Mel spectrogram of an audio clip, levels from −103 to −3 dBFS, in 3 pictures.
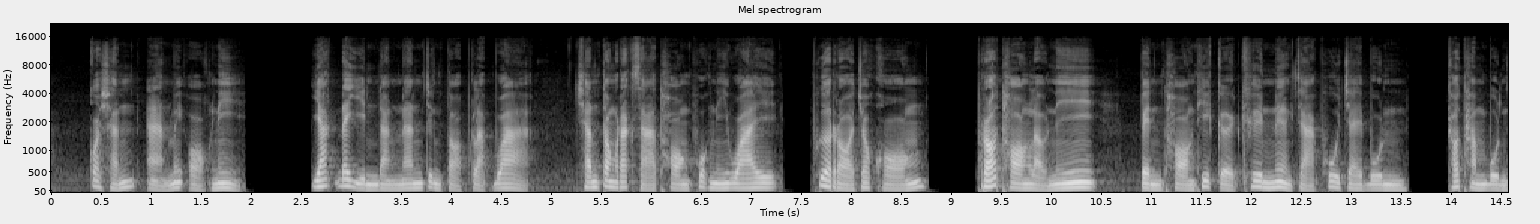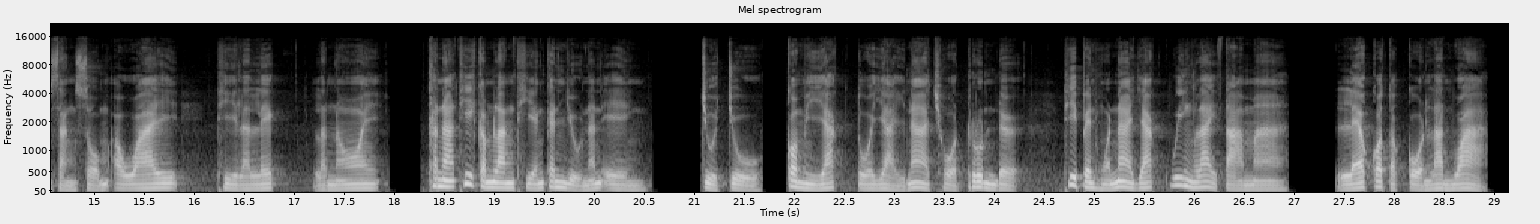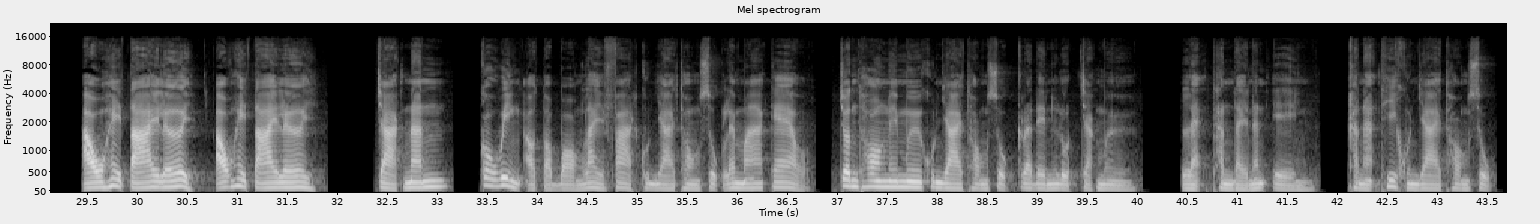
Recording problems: none

